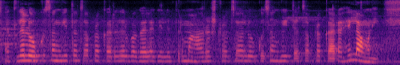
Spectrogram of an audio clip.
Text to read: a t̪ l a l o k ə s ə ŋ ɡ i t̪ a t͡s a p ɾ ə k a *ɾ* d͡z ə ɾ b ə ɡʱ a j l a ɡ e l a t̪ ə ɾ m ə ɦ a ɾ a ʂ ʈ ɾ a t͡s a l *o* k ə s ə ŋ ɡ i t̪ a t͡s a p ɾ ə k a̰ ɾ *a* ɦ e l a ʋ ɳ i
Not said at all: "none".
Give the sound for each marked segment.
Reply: ɾ, o, a

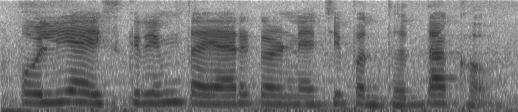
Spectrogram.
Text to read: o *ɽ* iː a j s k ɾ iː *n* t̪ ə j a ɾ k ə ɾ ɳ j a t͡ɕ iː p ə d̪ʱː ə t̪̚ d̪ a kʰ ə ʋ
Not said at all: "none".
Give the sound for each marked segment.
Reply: l, m

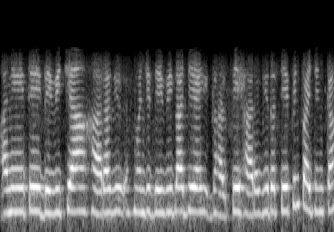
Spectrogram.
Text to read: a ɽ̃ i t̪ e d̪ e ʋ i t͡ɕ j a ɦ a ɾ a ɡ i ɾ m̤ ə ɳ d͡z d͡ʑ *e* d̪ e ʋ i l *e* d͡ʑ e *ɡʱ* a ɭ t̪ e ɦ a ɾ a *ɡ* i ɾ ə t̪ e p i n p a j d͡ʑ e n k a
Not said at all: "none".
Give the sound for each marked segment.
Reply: e, a, ɡʱ, ɡ

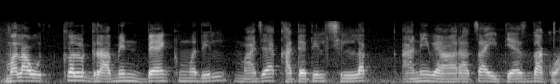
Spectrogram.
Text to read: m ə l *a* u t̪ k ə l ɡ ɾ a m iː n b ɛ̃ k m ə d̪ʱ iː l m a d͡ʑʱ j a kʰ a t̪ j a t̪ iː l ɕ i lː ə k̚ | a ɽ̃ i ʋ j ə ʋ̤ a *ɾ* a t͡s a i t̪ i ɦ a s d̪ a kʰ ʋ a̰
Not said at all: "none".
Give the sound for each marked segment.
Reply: a, ɾ

